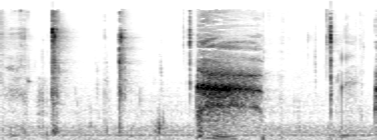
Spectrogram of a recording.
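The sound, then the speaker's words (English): Close-up drinking from an overfull drink held right next to the microphone: a few soft mouth clicks, then one loud, breathy slurp lasting about half a second, followed by more faint clicks. “Right next to the microphone. It's too full. This is too full, but it's going to be very good as a drink. Here, listen to me drink it up.”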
